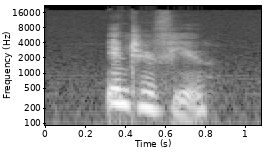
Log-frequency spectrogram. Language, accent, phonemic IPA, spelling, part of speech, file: English, US, /ˈɪn.(t)ɚ.vju/, interview, noun / verb, En-us-interview.ogg
- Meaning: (noun) 1. An official face-to-face meeting of monarchs or other important figures 2. Any face-to-face meeting, especially of an official or adversarial nature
